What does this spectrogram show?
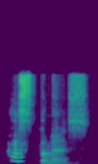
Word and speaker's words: customers: Customers. Customers. 3. 3 syllables. All right. Customers. Stress on the first syllable.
